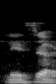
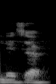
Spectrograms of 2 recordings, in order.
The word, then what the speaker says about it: laser: পেয়েছি এটাকে একসঙ্গে বলছি, আমরা একসঙ্গে উচ্চারণ করছি লেজার, আমরা LASER বলছি না, আমরা বলছি লেজার, ঠিক আছে?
